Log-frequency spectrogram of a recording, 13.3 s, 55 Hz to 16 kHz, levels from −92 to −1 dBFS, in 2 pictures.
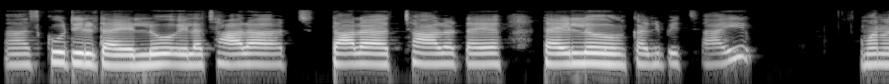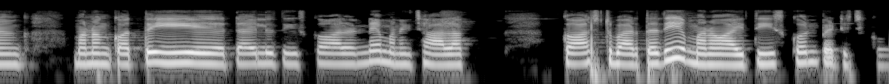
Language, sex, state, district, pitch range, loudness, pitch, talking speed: Telugu, female, Andhra Pradesh, Guntur, 210-225 Hz, -15 LUFS, 215 Hz, 105 wpm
